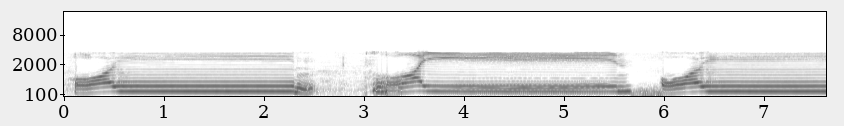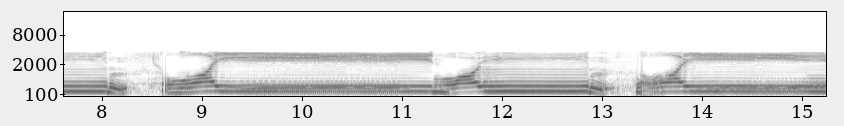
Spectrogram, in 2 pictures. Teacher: یہ جو ادا ہوگا حلق کے سب سے اوپر والے حصے سے ادا ہوگا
